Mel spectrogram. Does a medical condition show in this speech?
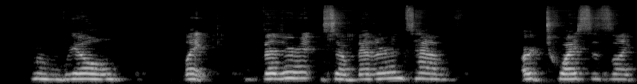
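Yes: ALS; young-onset ALS, diagnosed in twenties before 35, prolonged diagnosis after third EMG, second opinion at multidisciplinary clinic.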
